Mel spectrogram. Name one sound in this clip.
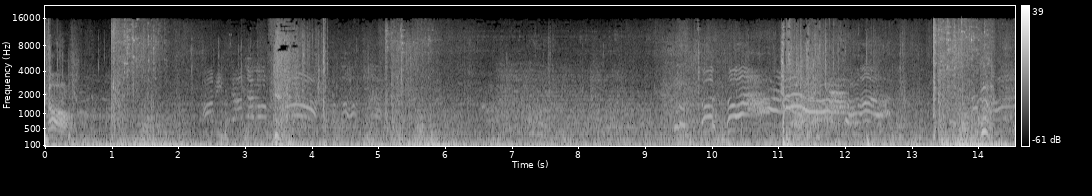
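Gunshots bang out sharply now and then.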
